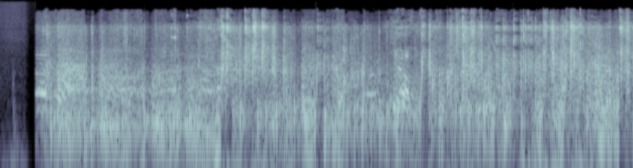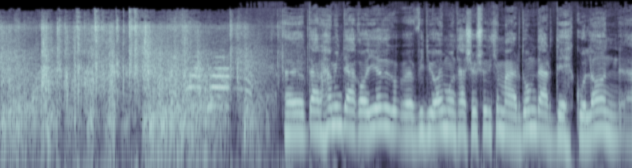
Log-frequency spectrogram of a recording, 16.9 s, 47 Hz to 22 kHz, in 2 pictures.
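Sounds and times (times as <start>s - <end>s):
protesters' voices taking cover in Piranshahr Iran: 0.5s - 3.2s, 4.4s - 5.6s, 10.6s - 16.8s
sustained bursts of automatic gunfire in Piranshahr Iran: 1.2s - 12.2s
speech: 12.2s - 16.8s.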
